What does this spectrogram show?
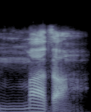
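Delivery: "Mother" with a voiced th. Shown as a demonstration. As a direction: buzz the th in "Mother". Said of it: "esse daqui também".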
